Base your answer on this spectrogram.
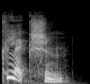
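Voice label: "collection", British English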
